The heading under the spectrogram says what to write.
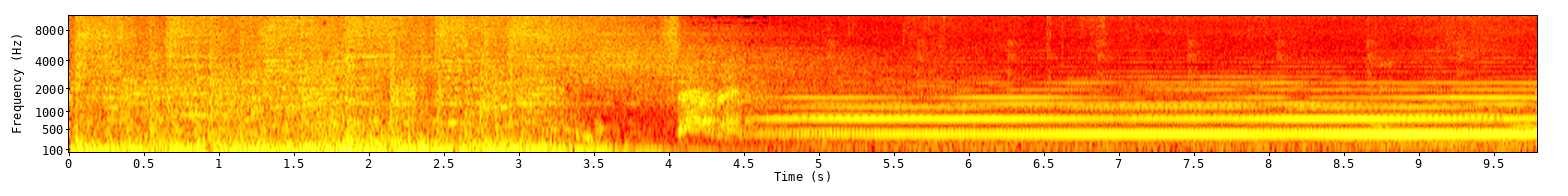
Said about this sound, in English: Air raid sirens rang out across Kiev as Russian President Vladimir Putin began what he described as a special military operation in Ukraine.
